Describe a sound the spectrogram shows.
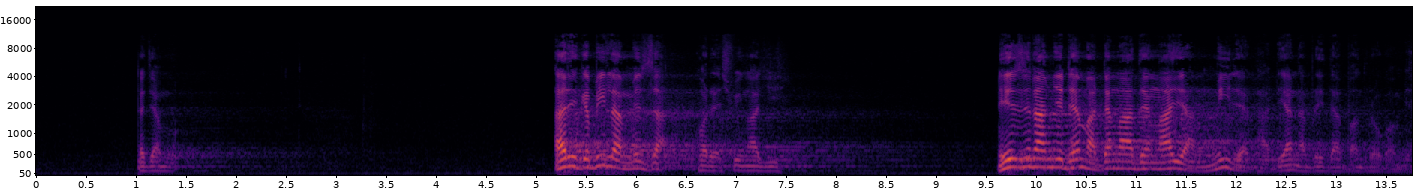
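A man chants slowly in a low, wavering voice through a microphone, echoing in a reverberant room.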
